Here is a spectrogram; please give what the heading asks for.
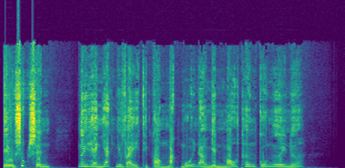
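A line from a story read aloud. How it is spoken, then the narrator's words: Furious shout. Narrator (Vietnamese): lão không kiềm chế được phẫn nộ quát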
